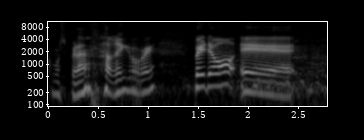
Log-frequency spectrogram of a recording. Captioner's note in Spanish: Risas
